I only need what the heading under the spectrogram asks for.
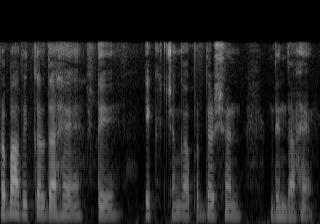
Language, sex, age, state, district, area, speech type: Punjabi, male, 18-30, Punjab, Gurdaspur, urban, spontaneous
